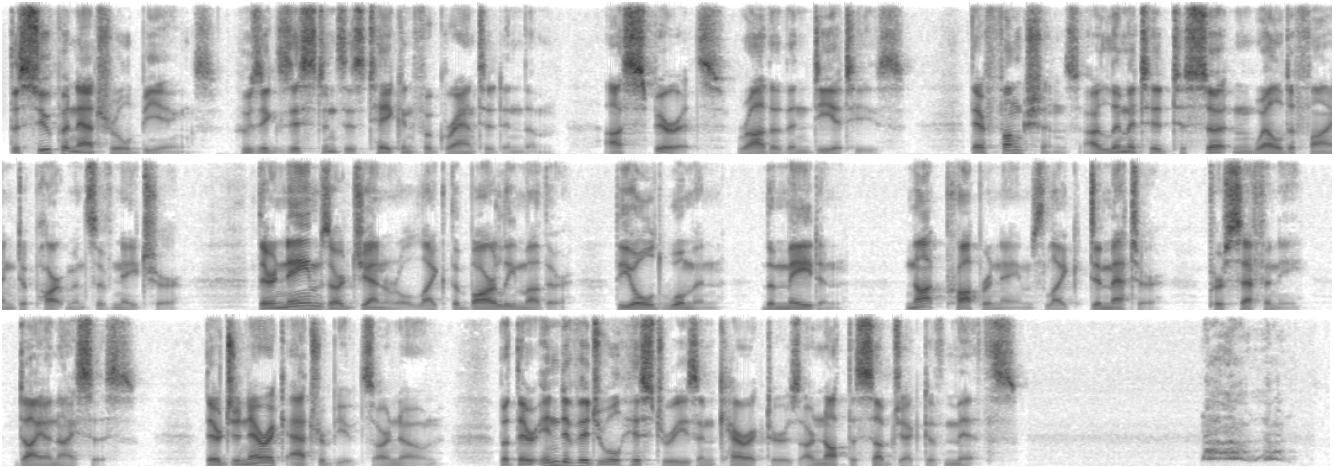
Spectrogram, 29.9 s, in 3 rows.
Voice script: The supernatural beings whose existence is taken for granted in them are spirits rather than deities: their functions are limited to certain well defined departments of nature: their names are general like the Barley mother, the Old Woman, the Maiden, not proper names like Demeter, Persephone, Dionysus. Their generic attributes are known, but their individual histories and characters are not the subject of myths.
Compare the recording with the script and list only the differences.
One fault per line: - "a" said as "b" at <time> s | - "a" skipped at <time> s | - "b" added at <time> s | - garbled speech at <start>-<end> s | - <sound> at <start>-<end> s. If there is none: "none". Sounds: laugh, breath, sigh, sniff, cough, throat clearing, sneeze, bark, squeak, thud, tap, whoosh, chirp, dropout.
- bark at 28.9-29.7 s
